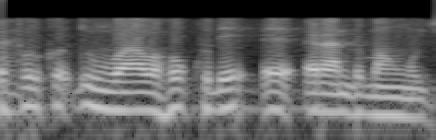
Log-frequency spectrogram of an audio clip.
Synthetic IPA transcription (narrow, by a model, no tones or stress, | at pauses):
ɛpuɾkɔɗumwaːwaɦokːudɛɾandɛmaŋwud͡ʒ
